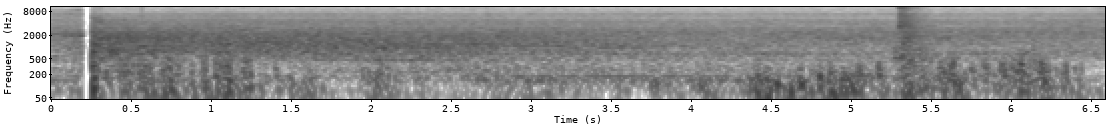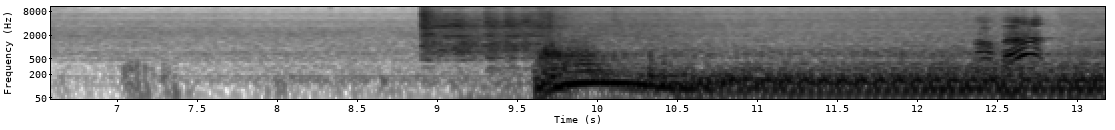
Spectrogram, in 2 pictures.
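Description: Dodge Charger R/T with a 6.4L HEMI V8 and its rear mufflers removed, heard outdoors with wind noise: a quiet idle, then the engine suddenly barks into a loud, deep rev that holds near the microphone.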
